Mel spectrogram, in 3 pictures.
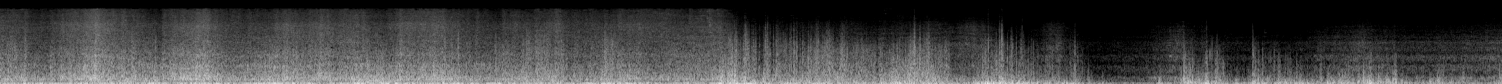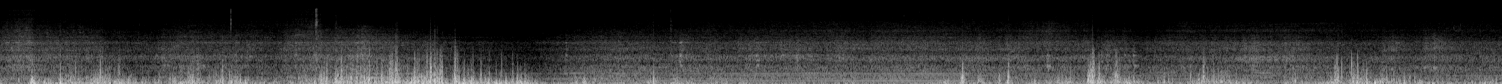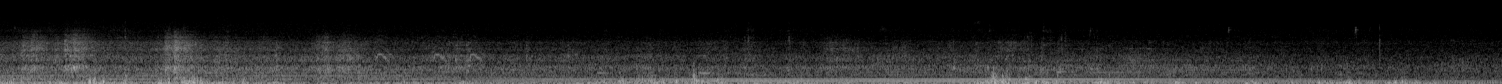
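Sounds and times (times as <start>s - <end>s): train wheels clattering over rails: 0.0s - 9.3s
train rumble: 0.0s - 45.0s.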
